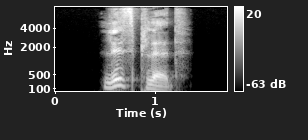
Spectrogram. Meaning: second-person plural subjunctive I of lispeln
- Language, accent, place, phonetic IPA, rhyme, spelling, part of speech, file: German, Germany, Berlin, [ˈlɪsplət], -ɪsplət, lisplet, verb, De-lisplet.ogg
